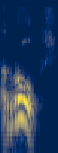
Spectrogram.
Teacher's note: Kemudian al-dhammah sama area al-dhammah ada ro yang didomahkan. Ini wajib kita baca dengan tafkhim biar tebal ru. Jadi jangan cuman sekedar ru ru.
